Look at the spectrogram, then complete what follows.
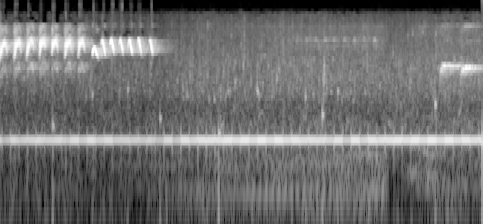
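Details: Sunbird known as kolibri ninja, full tembak master song: one long, very high, rapid tinkling trill that drops slightly near its end, then quiet with a faint thin whistle, over a constant hum.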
